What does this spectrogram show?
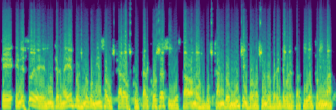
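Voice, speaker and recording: Quick-talking Colombian sports radio man. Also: medium pitch, fairly even intonation, faint music behind, poor audio. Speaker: sports journalist on a radio show. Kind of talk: live radio talk.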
